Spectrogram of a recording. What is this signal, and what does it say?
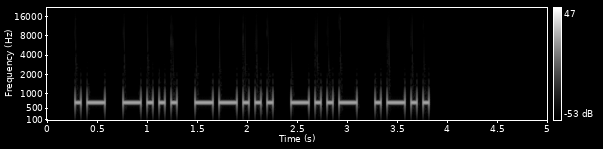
Morse code, heard as a keyed tone, about 20 wpm, 700 Hz. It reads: AB7XL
